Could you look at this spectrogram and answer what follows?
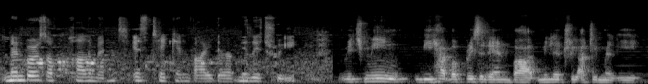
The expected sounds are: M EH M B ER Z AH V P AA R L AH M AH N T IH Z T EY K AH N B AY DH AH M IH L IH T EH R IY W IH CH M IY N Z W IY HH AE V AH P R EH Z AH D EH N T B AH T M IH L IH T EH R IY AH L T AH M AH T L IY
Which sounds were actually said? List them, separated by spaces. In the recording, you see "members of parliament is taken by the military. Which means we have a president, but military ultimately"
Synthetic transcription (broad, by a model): M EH M B ER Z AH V P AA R L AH M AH N T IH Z T EY K AH N B AY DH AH M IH L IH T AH R IY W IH CH M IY N W IY HH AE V AH P R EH S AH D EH N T B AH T M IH L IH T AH R IY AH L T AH M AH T L IY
